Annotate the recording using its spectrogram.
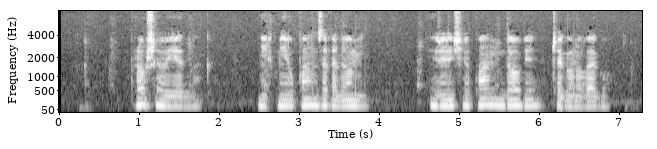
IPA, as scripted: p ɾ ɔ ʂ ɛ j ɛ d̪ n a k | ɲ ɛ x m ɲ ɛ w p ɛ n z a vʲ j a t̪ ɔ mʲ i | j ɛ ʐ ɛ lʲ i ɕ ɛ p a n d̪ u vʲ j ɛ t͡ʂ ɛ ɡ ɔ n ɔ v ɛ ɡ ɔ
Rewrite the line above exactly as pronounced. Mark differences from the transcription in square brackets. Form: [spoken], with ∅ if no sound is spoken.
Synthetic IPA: p ɾ ɔ ʂ ɛ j ɛ d̪ n a k | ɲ ɛ x m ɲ ɛ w p [a] n z a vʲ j a [d̪] ɔ mʲ i | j ɛ ʐ ɛ lʲ i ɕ ɛ p a n d̪ [ɔ] vʲ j ɛ t͡ʂ ɛ ɡ ɔ n ɔ v ɛ ɡ ɔ

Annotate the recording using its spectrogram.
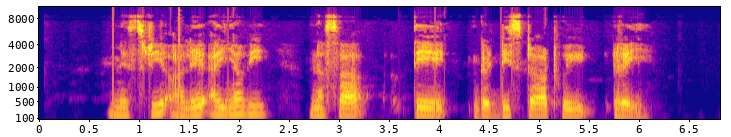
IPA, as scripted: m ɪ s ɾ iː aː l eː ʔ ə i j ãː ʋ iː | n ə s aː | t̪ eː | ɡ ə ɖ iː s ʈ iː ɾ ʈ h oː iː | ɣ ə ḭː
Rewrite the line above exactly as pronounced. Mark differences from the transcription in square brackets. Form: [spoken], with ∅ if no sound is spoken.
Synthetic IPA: m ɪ s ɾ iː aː l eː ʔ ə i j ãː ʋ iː | n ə s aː | t̪ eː | ɡ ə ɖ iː s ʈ [aː] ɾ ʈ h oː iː | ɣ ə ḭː

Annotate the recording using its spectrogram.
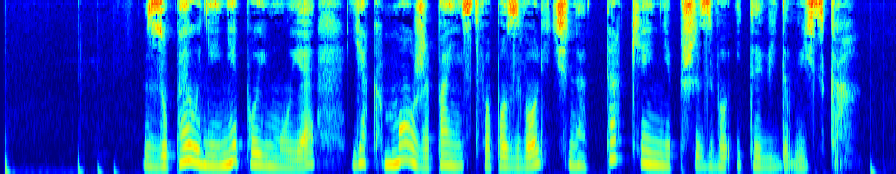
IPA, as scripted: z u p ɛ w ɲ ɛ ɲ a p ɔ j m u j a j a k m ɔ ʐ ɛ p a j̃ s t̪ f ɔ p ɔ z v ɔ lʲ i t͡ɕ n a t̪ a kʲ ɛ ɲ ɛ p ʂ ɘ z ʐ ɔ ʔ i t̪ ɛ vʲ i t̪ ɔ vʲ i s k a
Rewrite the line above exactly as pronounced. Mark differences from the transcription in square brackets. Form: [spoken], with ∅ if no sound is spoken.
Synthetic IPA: z u p ɛ w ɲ ɛ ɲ [ɛ] p ɔ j m u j [ɛ] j a k m ɔ ʐ ɛ p a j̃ s t̪ f ɔ p ɔ z v ɔ lʲ i t͡ɕ n a t̪ a kʲ ɛ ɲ ɛ p ʂ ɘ z [v] ɔ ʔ i t̪ ɛ vʲ i [d̪] ɔ vʲ i s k a

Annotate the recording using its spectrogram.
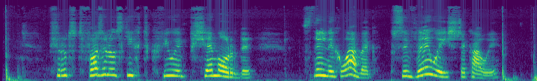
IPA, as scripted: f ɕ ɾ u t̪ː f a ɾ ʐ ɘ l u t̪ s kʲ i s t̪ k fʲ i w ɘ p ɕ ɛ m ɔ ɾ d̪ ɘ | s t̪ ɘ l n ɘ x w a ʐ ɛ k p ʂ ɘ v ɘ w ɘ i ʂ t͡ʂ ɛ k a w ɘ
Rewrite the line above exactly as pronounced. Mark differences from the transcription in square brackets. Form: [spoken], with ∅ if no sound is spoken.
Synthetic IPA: f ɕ ɾ u t̪ː f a [∅] ʐ ɘ l u t̪ s kʲ i [x] t̪ k fʲ i w ɘ p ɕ ɛ m ɔ ɾ d̪ ɘ | s t̪ ɘ l n ɘ x w a [v] ɛ k p ʂ ɘ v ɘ w ɘ i ʂ t͡ʂ ɛ k a w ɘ

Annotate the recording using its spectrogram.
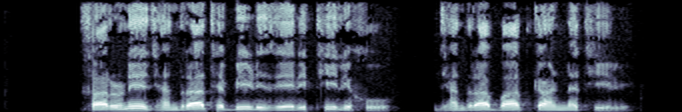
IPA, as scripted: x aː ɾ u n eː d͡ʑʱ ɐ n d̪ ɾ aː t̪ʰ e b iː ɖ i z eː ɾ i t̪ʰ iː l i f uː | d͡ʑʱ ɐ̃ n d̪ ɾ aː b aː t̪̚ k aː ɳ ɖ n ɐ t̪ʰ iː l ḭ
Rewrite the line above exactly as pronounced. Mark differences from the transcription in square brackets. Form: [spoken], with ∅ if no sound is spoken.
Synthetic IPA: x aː ɾ u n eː d͡ʑʱ ɐ n d̪ ɾ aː t̪ʰ e b iː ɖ i z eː ɾ i t̪ʰ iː l i [x] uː | d͡ʑʱ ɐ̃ n d̪ ɾ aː b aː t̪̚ k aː ɳ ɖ n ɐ t̪ʰ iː l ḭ

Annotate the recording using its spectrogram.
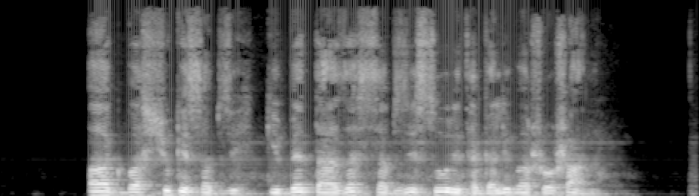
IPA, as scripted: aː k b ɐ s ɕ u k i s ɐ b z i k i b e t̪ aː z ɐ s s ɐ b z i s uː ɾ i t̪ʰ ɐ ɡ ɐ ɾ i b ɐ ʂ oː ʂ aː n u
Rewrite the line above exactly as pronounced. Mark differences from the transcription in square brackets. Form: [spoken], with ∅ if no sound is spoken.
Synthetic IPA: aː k b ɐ s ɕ u k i s ɐ b z i k i b e t̪ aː z ɐ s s ɐ b z i s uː ɾ i t̪ʰ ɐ ɡ ɐ [l] i b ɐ ʂ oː ʂ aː n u

